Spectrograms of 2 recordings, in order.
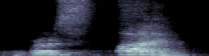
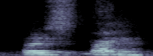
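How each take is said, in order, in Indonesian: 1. Diucapkan dengan aksen Inggris standar. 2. Diucapkan dengan aksen Sunda. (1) "padahal harusnya first time" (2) "orang Sunda itu banyaknya first time"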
